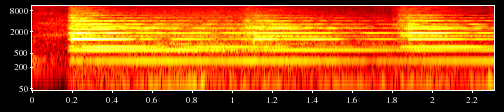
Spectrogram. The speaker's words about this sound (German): 12 Uhr mittags. Die Glocken der St. Martin-Kirche läuten zum Angelusgebet.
